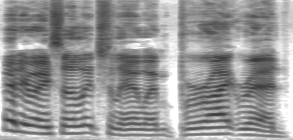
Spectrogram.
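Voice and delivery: loud, high laughter through words; laughing hard. Real, not acted. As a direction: crack up while telling it. Laughing at own story.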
